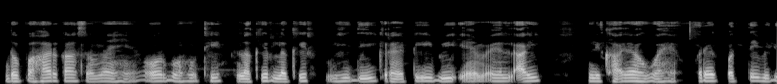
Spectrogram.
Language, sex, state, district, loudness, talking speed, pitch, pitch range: Hindi, male, Chhattisgarh, Sarguja, -19 LUFS, 185 wpm, 150 Hz, 140-155 Hz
